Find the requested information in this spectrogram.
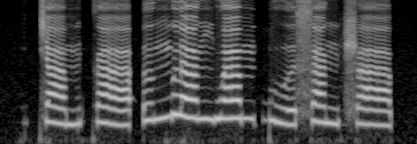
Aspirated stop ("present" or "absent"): absent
